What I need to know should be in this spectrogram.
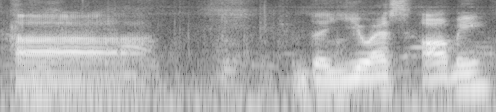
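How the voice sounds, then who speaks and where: The audio quality is poor in this clip of a Vietnamese-accented man guiding visitors through ancient temple ruins outdoors. He has a deep voice and a sharp tone, and he takes his time. A native Vietnamese speaker, he explains things in simple, broken English, frequently joking and chuckling.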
